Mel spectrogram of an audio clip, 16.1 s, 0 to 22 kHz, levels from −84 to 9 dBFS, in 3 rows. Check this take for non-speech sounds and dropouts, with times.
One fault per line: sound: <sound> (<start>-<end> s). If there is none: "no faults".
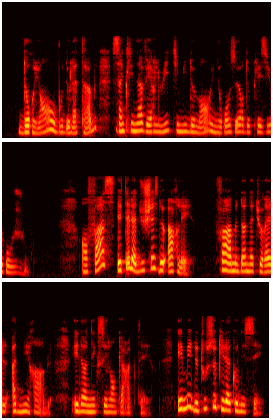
no faults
